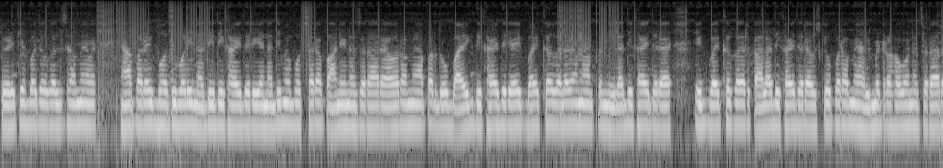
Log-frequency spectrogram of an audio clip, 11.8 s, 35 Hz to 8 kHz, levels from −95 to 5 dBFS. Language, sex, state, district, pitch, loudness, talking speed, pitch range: Hindi, male, Bihar, Gaya, 135 Hz, -14 LUFS, 295 wpm, 135-140 Hz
